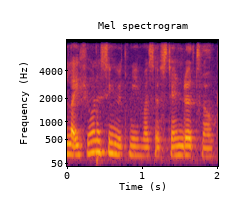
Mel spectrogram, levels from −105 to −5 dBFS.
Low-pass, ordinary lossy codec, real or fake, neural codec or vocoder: 7.2 kHz; none; real; none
